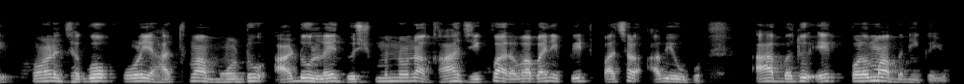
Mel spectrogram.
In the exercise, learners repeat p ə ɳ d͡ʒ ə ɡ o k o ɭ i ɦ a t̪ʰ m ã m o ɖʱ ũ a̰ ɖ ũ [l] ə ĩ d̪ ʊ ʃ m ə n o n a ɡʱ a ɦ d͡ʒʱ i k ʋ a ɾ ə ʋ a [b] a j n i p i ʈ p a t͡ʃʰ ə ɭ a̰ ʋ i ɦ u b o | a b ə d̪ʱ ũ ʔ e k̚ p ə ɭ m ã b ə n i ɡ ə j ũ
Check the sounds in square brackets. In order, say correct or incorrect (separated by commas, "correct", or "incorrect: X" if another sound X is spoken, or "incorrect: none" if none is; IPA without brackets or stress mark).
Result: correct, correct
